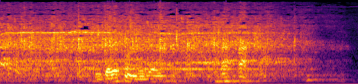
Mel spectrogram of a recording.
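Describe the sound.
A burst of clapping from a group, dense and steady for about three seconds before quickly fading out, with some voices mixed in underneath.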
